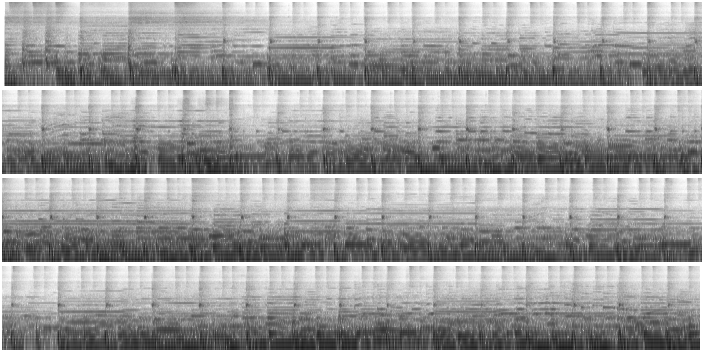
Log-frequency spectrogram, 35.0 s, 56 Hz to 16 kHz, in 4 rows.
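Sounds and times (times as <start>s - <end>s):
heavy bass line: 0.0s - 34.9s
live band playing: 0.0s - 34.9s
steady drum beat: 0.0s - 34.9s.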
